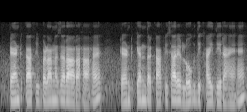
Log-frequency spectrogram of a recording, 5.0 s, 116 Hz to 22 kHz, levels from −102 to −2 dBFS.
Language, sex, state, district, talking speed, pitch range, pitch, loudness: Hindi, male, Chhattisgarh, Sarguja, 205 wpm, 95-100 Hz, 100 Hz, -24 LUFS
